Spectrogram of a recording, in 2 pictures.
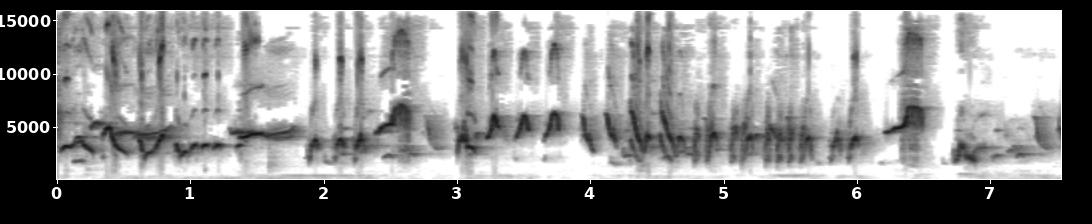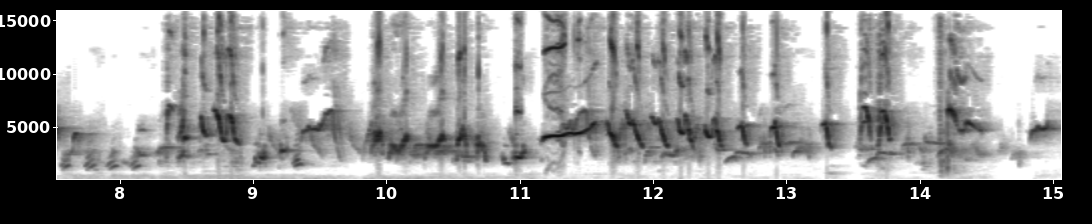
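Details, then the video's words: Long, energetic song of a competition white-rumped shama: dense stretches of rapid chattering and whistled trills, broken by a few brief pauses, then renewed bursts of varied, mimicking-sounding notes. "choè than hót líu || Kacer Gacor"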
